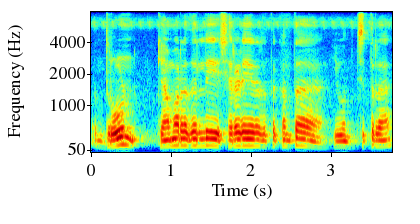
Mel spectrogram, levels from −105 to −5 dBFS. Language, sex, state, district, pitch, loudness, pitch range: Kannada, male, Karnataka, Shimoga, 135 Hz, -17 LUFS, 130-145 Hz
